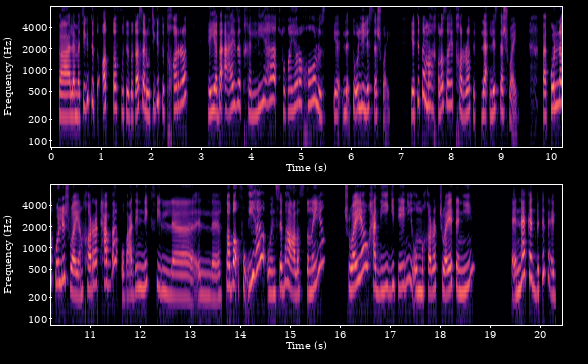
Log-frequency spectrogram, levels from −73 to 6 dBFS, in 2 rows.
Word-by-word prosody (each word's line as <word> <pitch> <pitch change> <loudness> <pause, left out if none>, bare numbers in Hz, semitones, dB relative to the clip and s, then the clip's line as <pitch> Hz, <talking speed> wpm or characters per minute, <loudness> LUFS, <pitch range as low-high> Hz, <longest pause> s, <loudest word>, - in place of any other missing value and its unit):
فلمّا 225 0 +3
تيجي 300 +11 -4
تتقطّف 315 -5 -1
وتتغسل 245 +1 +2
وتيجي 285 +10 -3
تتخرّط، 305 - -1 0.4
هي 260 +2 +4
بقى 280 - +5
عايزة 310 +5 -1
تخلّيها 315 +10 -3
صغيرة 260 +7 -3
خالص. 325 -9 -2
ي 235 - -3
لأ 250 +1 -4
تقول 260 +2 -1
لي: 295 - +1
"لسّه 270 -3 -1
شوية." 235 - -9 0.4
"يا - - +3
تيتة 420 +3 -2
ما 300 -1 0
هي - - -9
خلاص 285 +5 -2
أهي 325 - 0
اتخرّطت." 250 -5 -4
"لأ، 240 +1 +3
لسّه 255 +2 -1
شوية." 255 - -4 0.5
فكُنّا 290 +8 +3
كل 335 +3 +1
شوية 230 - +3
نخرّط 265 +6 +1
حبّة 315 +1 +3
وبعدين 270 +1 -2
نكفي 300 -1 -5
ال 240 -3 -6
ال 210 0 -3
الطَبَق 215 +10 +2
فوقيها 400 - +2
ونسيبها 255 +7 -1
على 230 -3 +3
الصينية، 240 +5 -2 0.4
شوية 280 +9 +6
وحد 270 -4 +3
ييجي 275 +2 -3
تاني 290 +5 -4
يقوم 250 -5 -1
مخرّط 250 +2 -1
شوية 245 +1 +5
تانيين، 270 - -1 0.8
لإنّها 320 - +6
كانت 380 - +2
بتتعِب. 385 - -4
265 Hz, 155 wpm, -24 LUFS, 240-310 Hz, 0.8 s, شوية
